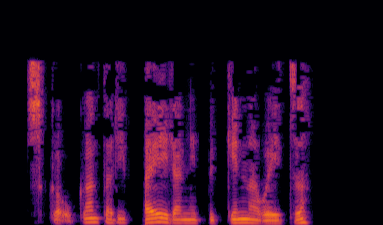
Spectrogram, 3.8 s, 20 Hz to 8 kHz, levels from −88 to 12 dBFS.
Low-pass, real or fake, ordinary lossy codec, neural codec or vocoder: 7.2 kHz; real; MP3, 24 kbps; none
